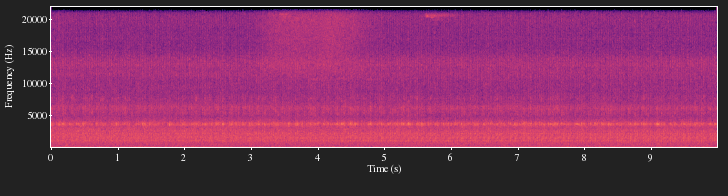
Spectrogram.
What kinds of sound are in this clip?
large-sounding engine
